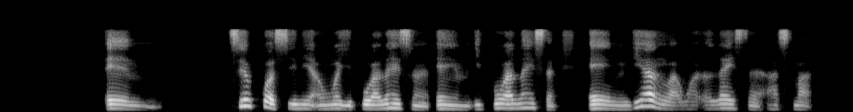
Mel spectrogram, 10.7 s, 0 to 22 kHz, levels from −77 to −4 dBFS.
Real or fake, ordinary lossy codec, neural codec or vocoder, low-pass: fake; none; codec, 24 kHz, 0.5 kbps, DualCodec; 7.2 kHz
